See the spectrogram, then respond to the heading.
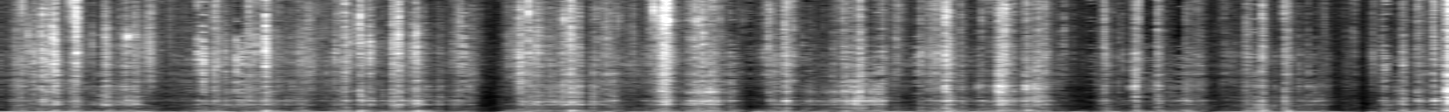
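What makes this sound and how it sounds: Fingernails scratch and tap across a cherry pit pillow, a cotton fabric case filled with cherry stones. The result is a steady, dense crunchy patter as the stones shift and rattle, with a low, full body and brief dips between strokes.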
